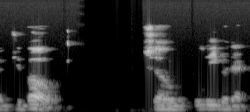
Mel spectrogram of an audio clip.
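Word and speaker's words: Gibault: Some pronunciations pronounce the T. Uh I have trouble just saying Jabbo. So we'll leave it at that. Father Pierre Jabau.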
